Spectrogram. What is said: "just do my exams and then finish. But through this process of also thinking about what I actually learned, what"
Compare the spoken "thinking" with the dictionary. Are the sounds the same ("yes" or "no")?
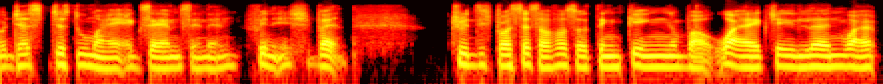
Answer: no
